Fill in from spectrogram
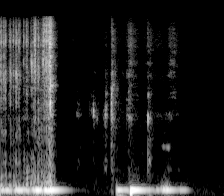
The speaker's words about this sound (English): And I already have them together in my deck, so I had to like shuffle to make sure it's fair.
